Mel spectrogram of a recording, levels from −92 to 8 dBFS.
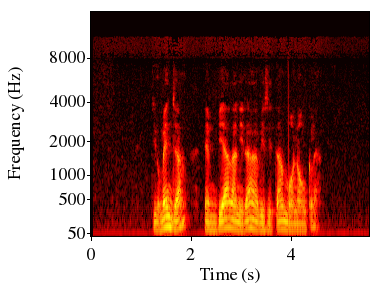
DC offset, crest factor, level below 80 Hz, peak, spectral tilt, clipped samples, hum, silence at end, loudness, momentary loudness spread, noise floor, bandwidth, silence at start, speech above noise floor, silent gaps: under 0.1%; 20 dB; -48 dBFS; -8 dBFS; -8.5 dB/octave; under 0.1%; none; 1.05 s; -27 LUFS; 16 LU; -64 dBFS; 11.5 kHz; 1.25 s; 39 dB; none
